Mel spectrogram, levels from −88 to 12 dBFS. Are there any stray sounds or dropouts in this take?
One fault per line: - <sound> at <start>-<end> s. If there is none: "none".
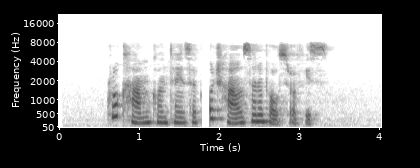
- dropout at 1.8-1.9 s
